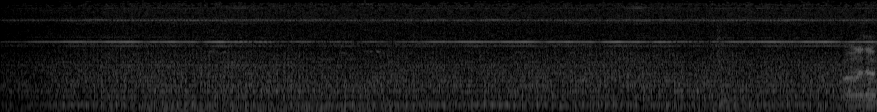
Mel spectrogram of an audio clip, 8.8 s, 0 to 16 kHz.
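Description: A steady, loud aircraft engine drones as the craft flies on final approach to an airport in the video game Fallout 4, a constant roar with tonal whine and no speech.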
